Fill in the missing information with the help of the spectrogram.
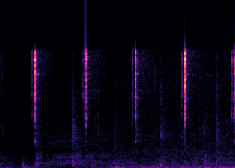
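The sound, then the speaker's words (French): A wall clock above a door in a changing room ticks steadily, five crisp clicks about half a second apart, fairly distinct over a low, murmuring background hum. “Elle regarde l'horloge au-dessus de la porte. Ici aussi, elle semble se moquer. Tic-tac, bientôt ce sera ton tour.”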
